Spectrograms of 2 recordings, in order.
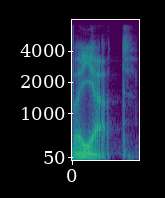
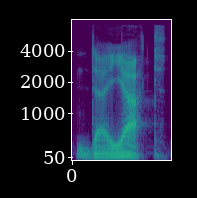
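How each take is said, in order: First: The first vowel is a plain short a. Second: The first vowel is lengthened into ai. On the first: The speaker calls it wrong. "I pronounce this as va, which is what it looks like, and this is ya" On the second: The speaker calls it right. "lengthens it into dai ... would be the more correct pronunciation"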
